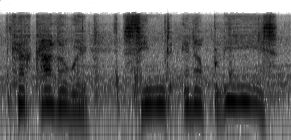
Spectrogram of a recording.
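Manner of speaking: ordinary delivery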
